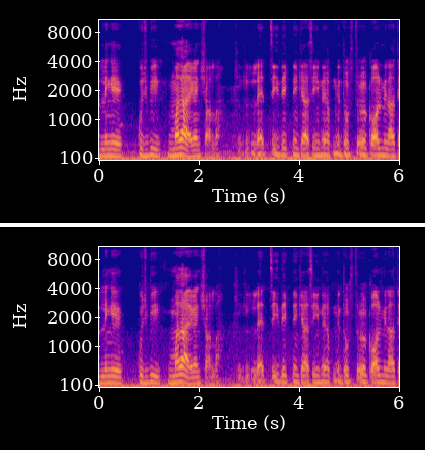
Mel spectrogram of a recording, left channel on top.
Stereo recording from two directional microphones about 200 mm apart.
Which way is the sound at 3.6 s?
20° right (ahead or behind).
